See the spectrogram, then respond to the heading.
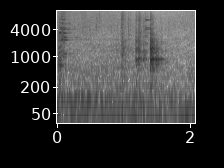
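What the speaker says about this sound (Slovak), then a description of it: "Šunku necháme trošku viacej opražiť" Ham frying in butter in a pan with spring onion, a soft steady sizzle close by with a few brief clinks and scrapes from stirring.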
